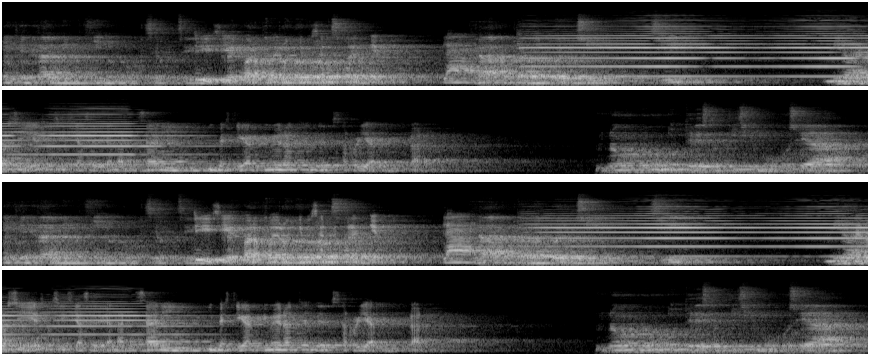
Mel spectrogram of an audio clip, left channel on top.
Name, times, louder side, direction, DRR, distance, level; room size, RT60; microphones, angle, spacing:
voice 1, 0.0-2.0 2.2-3.7 4.7-6.1 6.5-6.9 8.2-8.6 14.6-17.0, equal, ahead, -9 dB, 1.3 m, -23 dB
voice 2, 1.9-3.8 4.4-4.8 8.5-12.9, right 2 dB, 40° right, 3 dB, 0.6 m, -24 dB
Bowed string instrument, 5.1-10.0, left 1 dB, 40° left, 0.8 m, -19 dB
11.0 x 7.7 x 2.3 m, 2.8 s
head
